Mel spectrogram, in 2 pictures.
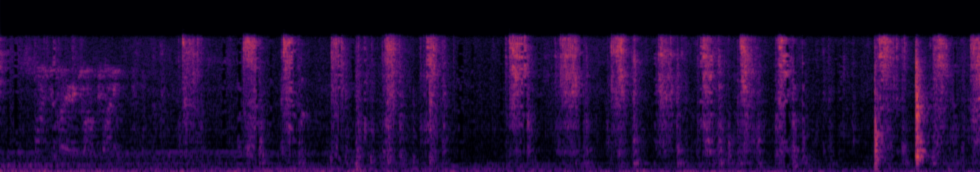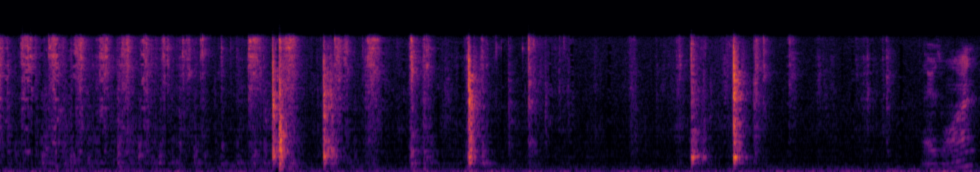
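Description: Hand socket ratchet clicking in quick, even strokes as the nuts on a car's front strut top mount are turned off, with several louder metal clanks from about eleven seconds in.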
